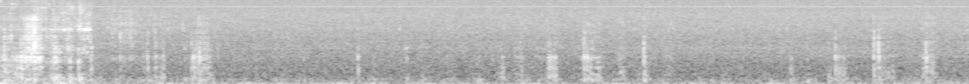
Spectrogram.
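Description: A small hooked fish splashing at the water's surface for about the first half-second, then faint scattered clicks and taps over a low wind rumble.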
